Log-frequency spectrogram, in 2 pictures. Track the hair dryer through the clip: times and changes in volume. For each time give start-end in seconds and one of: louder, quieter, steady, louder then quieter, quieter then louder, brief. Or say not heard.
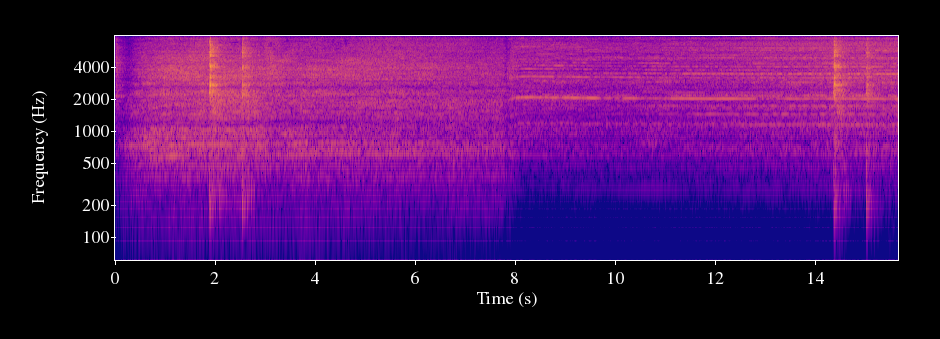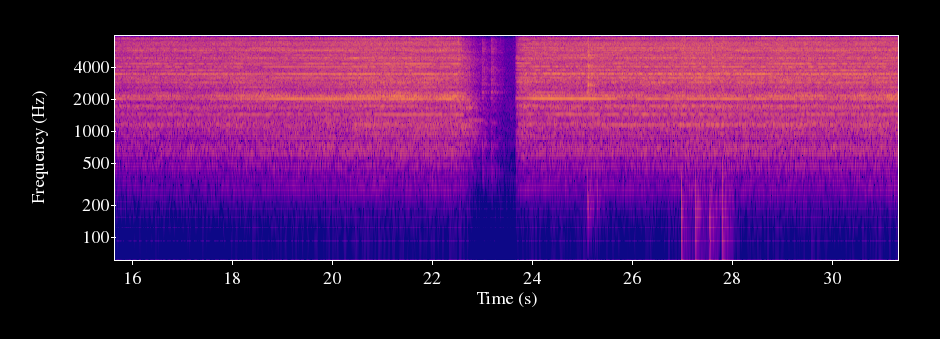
0.0-31.2 quieter then louder.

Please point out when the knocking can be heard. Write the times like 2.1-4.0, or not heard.
26.9-28.1.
